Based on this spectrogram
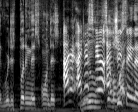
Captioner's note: none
